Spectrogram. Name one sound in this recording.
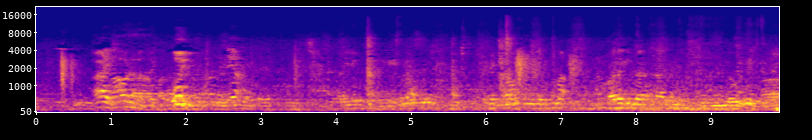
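A crowd of people chatter in a large echoing room.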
